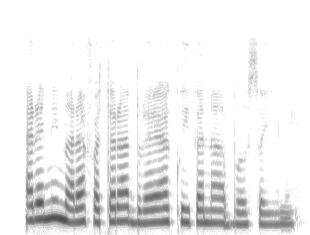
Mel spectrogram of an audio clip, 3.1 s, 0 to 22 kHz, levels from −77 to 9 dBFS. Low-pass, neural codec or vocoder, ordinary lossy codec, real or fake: none; codec, 24 kHz, 0.9 kbps, WavTokenizer, small release; none; fake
